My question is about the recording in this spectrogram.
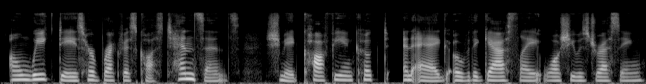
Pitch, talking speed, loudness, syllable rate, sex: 185 Hz, 205 wpm, -21 LUFS, 4.9 syllables/s, female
